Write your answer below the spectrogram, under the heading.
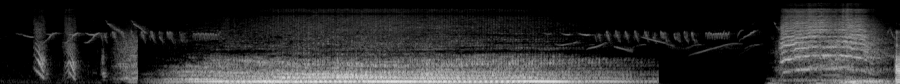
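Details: Elephant producing a long, deep, rumbling roar lasting about four seconds, steady and low with a rough pulsing texture. Twittering birds are heard before and after it, and a brighter harsh blast follows at the end.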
